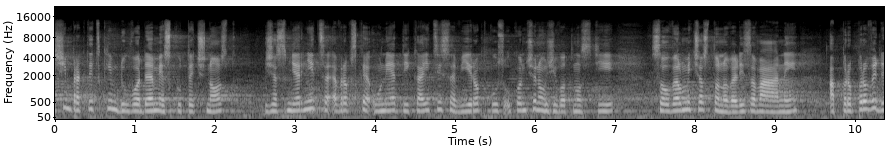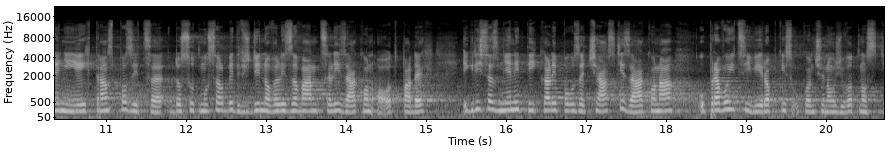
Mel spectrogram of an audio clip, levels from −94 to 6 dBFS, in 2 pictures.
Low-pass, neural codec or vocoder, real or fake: 14.4 kHz; none; real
